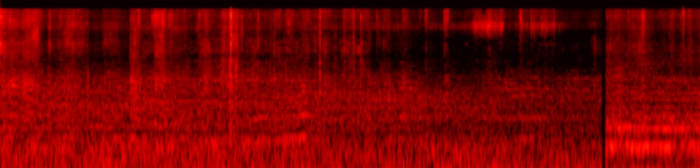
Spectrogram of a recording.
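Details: Native Korean honey bees buzzing as a beekeeper inspects a hive preparing to swarm, with four queen cells found; a rough, grainy hum with scattered clicks and handling knocks, cut sharply near six seconds.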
